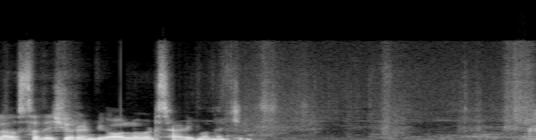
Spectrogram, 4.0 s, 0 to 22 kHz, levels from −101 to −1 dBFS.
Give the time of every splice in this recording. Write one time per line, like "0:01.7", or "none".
none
